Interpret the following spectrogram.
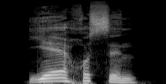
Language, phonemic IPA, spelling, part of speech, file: Navajo, /jéːhósɪ̀n/, yééhósin, verb, Nv-yééhósin.ogg
- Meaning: to know (a person), know it, know something, get acquainted with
